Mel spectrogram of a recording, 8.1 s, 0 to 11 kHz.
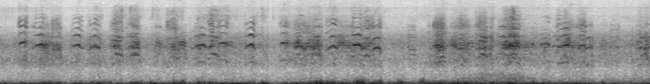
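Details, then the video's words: A large mixed flock of Canada and Snow geese migrates in Quebec, Canada, in October 2022, at season's end as the ground starts freezing at night: continuous overlapping nasal honks and yelps over a steady low rumble of wind. "Canada goose & Snow goose migration \ Bernaches et Oies blanches en migration"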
